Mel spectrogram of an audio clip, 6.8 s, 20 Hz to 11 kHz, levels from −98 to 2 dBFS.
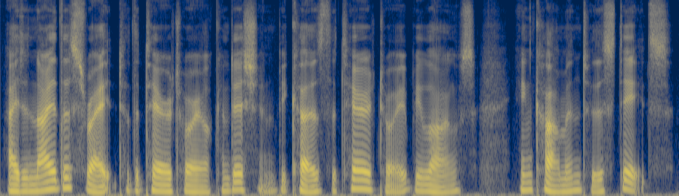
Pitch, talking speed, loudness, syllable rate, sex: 115 Hz, 150 wpm, -19 LUFS, 5.0 syllables/s, male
